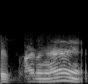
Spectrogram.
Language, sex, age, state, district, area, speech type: Tamil, male, 18-30, Tamil Nadu, Ariyalur, rural, conversation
